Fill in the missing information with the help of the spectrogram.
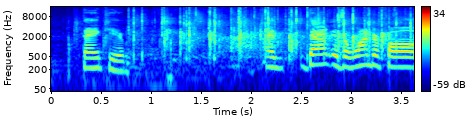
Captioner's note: audience applauds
